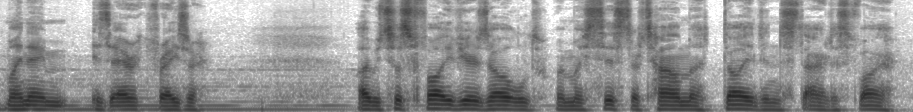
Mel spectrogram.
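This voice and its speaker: A man in his forties with a Dublin accent reads a prepared poetic eulogy to his sister, solemn and halting in places. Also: lowish voice, level tone, mellow, soft background music. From Ireland. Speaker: bereaved brother giving a tribute.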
